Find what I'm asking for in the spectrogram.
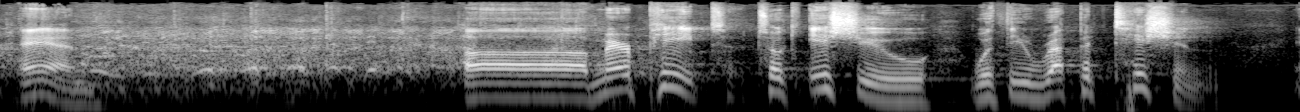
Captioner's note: laughter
